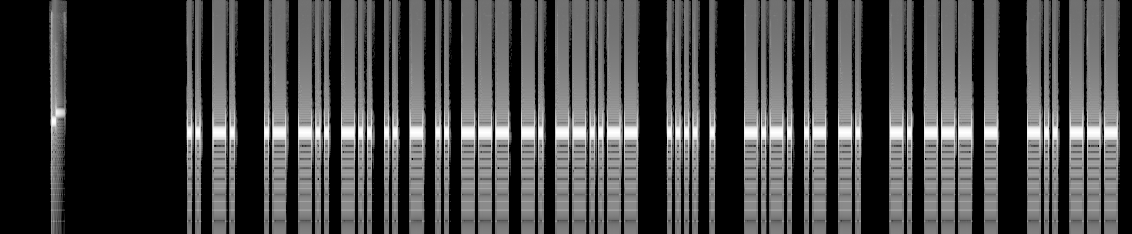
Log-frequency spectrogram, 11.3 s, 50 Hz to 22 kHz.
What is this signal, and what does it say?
Morse code, heard as a keyed tone, about 28 wpm, 700 Hz. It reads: IN ADDITION, HE CAN NOT DO
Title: Sentences from Top 1000 Words - Review Part 6 - 28wpm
